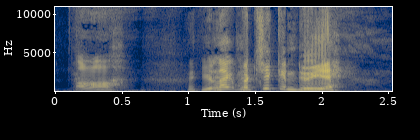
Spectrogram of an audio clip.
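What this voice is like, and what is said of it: Attempted Scottish accent. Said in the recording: “is that supposed to be a Scottish accent?”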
